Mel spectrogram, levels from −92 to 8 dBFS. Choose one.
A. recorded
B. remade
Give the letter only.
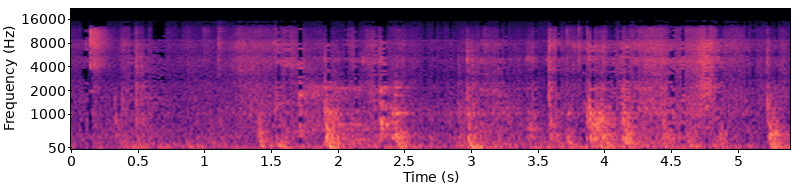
A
